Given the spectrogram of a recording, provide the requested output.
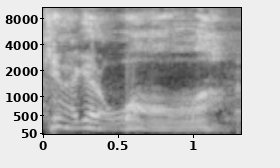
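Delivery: dad hit by the Holy Spirit, mock gospel; mock gospel fervor. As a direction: testify like at a revival. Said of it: "The Holy Ghost visits him".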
